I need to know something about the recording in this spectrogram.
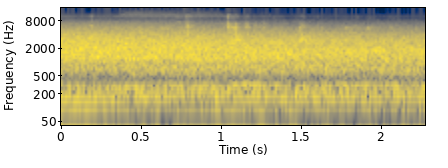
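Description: Steady outdoor background noise: an even rushing hiss with a faint low hum underneath, unchanging throughout.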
